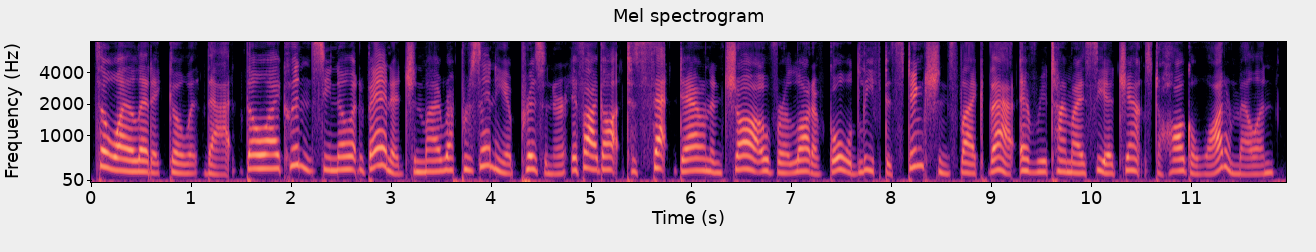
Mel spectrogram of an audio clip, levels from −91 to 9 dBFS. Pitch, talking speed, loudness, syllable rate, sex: 240 Hz, 225 wpm, -18 LUFS, 5.5 syllables/s, female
